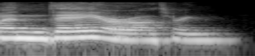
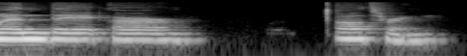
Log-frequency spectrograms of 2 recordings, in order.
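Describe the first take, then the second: First: The phrase is said with strong emphasis. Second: The phrase is said plainly, without special emphasis.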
